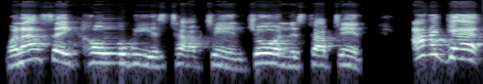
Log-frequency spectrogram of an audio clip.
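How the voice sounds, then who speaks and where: An excited man talking sports on a podcast over a video call. He pushes his points hard, stumbles over repeated words and speeds up as he gets going. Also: high-pitched, muffled recording. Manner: emphatic, talks fast and repeats words when excited. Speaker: podcast co-host. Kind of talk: casual sports talk.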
